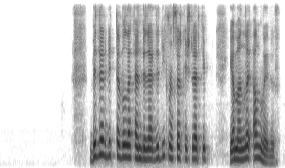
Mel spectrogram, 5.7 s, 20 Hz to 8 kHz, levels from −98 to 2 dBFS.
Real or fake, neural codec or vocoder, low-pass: fake; autoencoder, 22.05 kHz, a latent of 192 numbers a frame, VITS, trained on one speaker; 7.2 kHz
